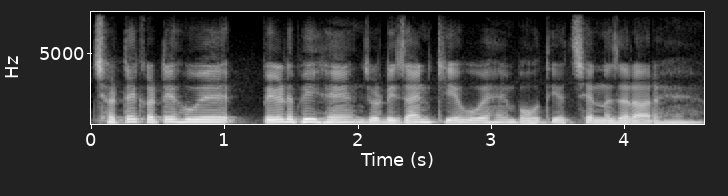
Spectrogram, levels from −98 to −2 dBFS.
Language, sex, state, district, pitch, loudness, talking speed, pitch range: Hindi, male, Jharkhand, Ranchi, 160 Hz, -15 LUFS, 235 wpm, 150-175 Hz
